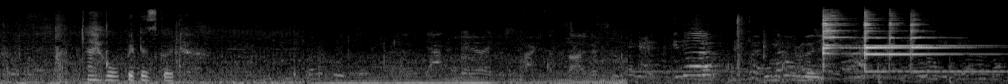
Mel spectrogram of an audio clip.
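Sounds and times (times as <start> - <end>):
metal bell ringing: 8.2 - 10.0.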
